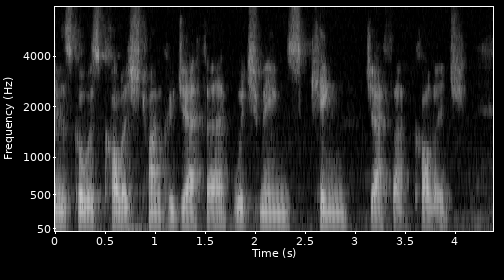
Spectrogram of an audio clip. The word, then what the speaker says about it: Kolej Tuanku Ja'afar: so the the name of the school was college twanku jeffer which means king jaffa college uh jaffa was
